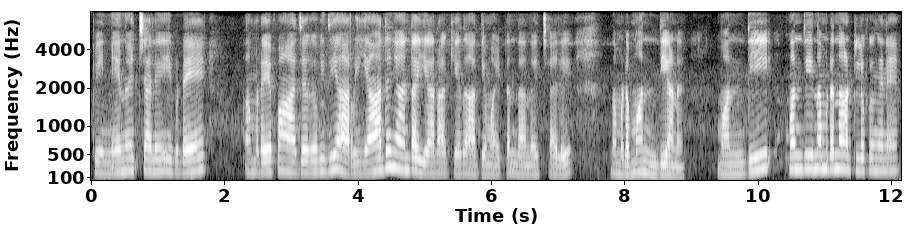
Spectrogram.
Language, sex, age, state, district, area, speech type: Malayalam, female, 30-45, Kerala, Malappuram, rural, spontaneous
